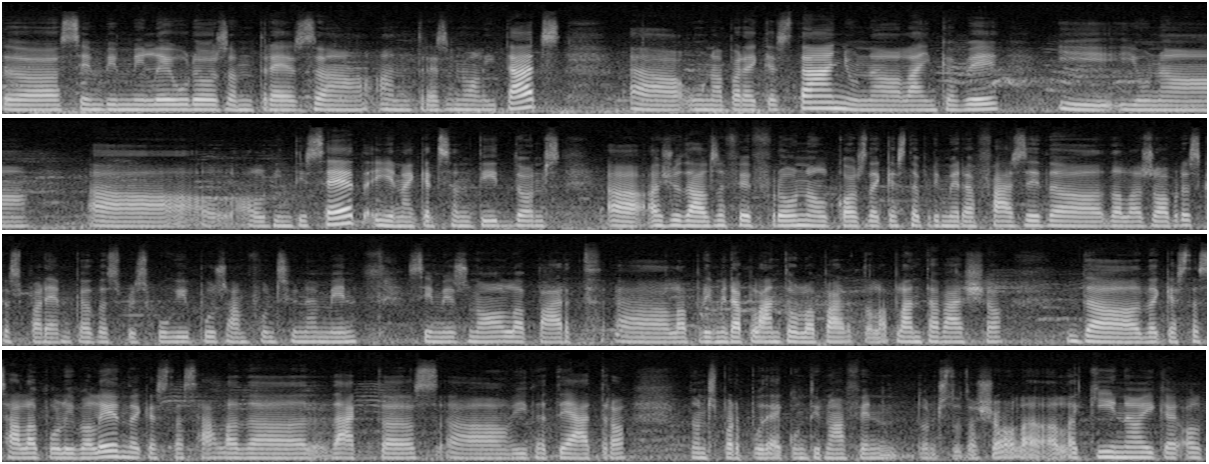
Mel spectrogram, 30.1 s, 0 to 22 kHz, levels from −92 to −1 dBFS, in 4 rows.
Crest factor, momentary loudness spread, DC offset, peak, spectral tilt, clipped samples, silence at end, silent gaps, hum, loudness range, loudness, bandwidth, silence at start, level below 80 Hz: 20 dB; 9 LU; under 0.1%; -2 dBFS; -5.5 dB/octave; under 0.1%; 0 s; none; none; 4 LU; -24 LUFS; 12.5 kHz; 0 s; -50 dBFS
